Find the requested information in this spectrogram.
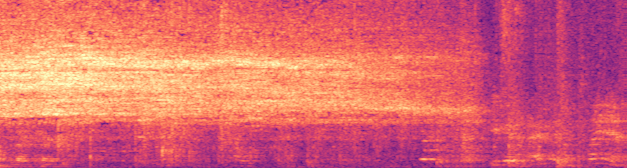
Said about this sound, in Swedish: Ja, nu, nu hyschar hon här lite för att vissa pratar lite för högt.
